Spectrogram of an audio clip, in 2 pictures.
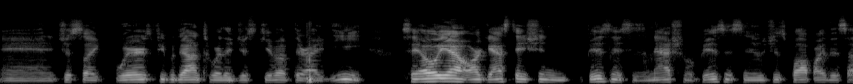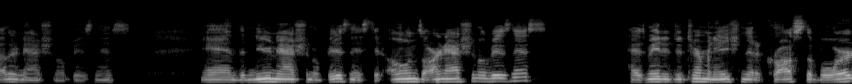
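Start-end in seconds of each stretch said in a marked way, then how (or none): none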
